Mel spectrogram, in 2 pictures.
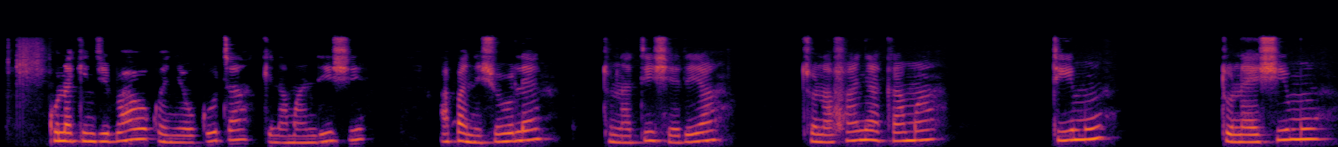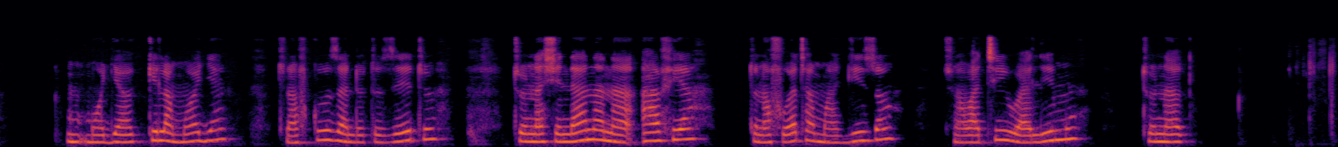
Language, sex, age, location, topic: Swahili, female, 18-24, Nakuru, education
